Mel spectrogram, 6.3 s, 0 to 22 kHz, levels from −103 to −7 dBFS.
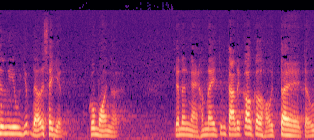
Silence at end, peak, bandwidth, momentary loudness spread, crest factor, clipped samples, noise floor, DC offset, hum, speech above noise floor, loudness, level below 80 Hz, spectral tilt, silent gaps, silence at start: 0 s; 0 dBFS; 16.5 kHz; 10 LU; 18 dB; under 0.1%; -48 dBFS; under 0.1%; none; 31 dB; -18 LUFS; -52 dBFS; -7.5 dB/octave; none; 0 s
